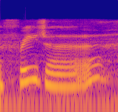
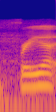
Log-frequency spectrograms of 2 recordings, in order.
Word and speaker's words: Freya: here we go now frasier i think it's freya sorry i've been saying it wrong freya is the right pronunciation so so freya is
